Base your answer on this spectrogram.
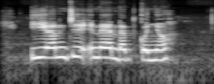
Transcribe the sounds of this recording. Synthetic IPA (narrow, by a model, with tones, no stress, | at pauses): i˨jɔ˦nd͡ʒɪ˦ɪ˦nɛ˦nda˦t̪kɔ˨ɲɔ˦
